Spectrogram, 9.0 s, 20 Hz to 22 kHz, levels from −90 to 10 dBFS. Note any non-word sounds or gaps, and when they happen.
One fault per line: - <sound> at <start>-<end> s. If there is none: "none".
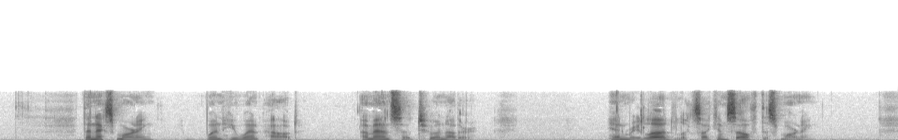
none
